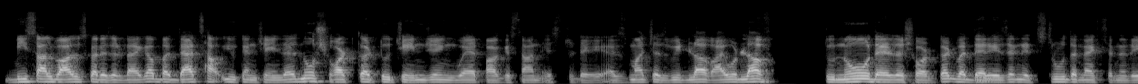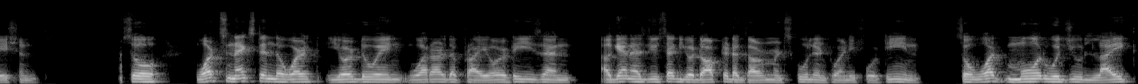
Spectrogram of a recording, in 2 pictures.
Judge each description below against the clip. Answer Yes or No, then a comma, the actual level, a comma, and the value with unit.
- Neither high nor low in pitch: No, low, 115 Hz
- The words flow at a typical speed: Yes, average, 175 wpm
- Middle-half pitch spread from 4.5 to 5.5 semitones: No, average, 2.8 semitones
